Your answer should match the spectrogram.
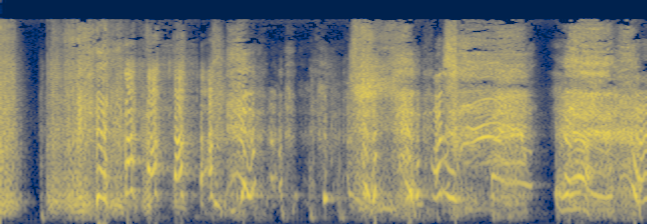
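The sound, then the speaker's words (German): A voice imitates a vaginal fart with a series of sputtering, fart-like noises, broken into short bursts and mixed with giggling and snickers, with no silence between them. “manchmal reicht es auch schon, wenn du es zweimal machst und dann hast du diesen ja. Vaginalpups”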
